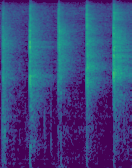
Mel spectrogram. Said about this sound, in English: Let me clap.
